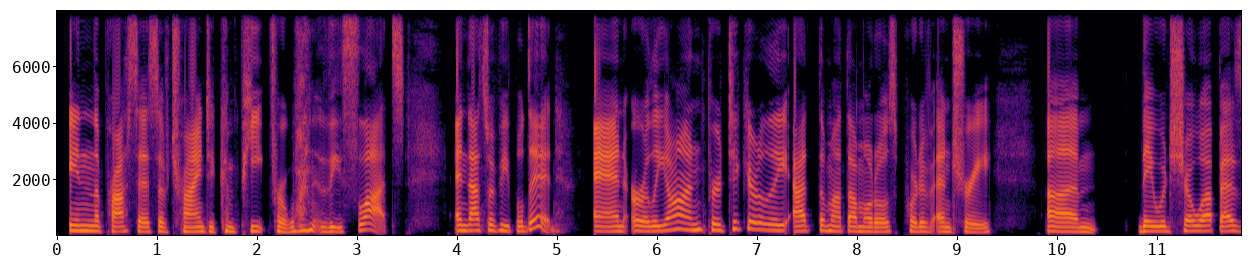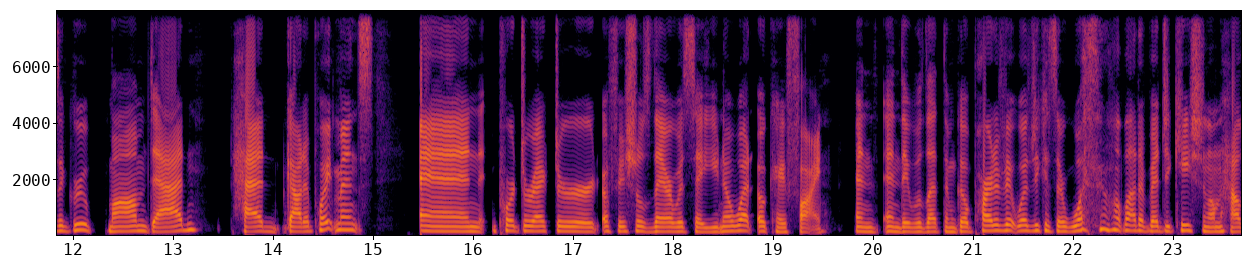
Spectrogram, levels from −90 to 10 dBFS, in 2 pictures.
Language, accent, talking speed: English, American, 180 wpm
